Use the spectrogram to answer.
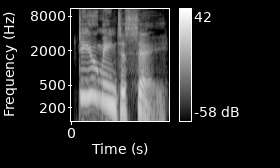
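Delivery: high, incredulous challenge. A narrator's reading. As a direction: call the question down.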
